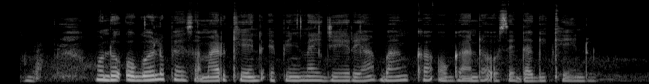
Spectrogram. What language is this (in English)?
Luo (Kenya and Tanzania)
